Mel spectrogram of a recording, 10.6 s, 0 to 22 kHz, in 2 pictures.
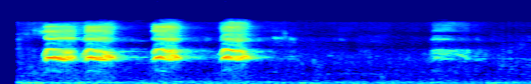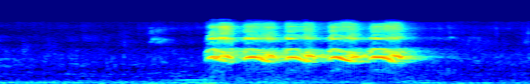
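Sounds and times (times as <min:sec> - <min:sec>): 
faint crow calls: 0:00.4 - 0:03.0, 0:04.2 - 0:05.2, 0:06.8 - 0:10.0.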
